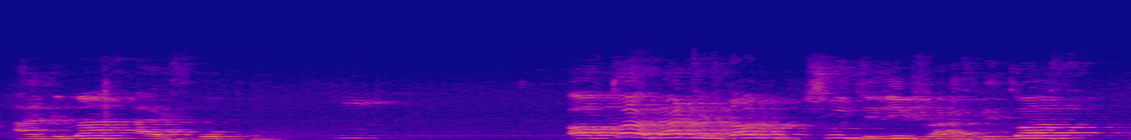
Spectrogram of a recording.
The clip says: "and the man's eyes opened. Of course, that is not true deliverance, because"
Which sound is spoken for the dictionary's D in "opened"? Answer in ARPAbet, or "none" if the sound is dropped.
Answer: none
